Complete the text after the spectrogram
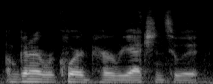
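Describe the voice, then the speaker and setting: A teenage boy filming himself on a phone at home, talking low and mumbly in casual slang. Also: level tone, a little fast, mellow. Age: teens. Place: small room at home. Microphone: phone camera at arm's length.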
